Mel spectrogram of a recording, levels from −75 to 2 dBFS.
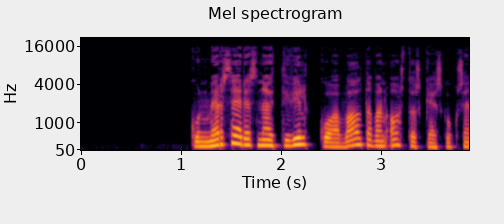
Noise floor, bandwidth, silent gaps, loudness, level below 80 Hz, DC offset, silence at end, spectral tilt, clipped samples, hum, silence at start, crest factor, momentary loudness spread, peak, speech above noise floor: -74 dBFS; 16.5 kHz; none; -15 LUFS; -60 dBFS; under 0.1%; 0 s; -6 dB/octave; under 0.1%; none; 1.1 s; 16 dB; 9 LU; 0 dBFS; 59 dB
